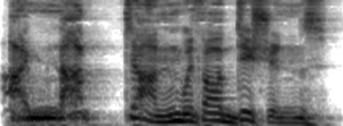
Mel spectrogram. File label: attack pain; ringmaster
